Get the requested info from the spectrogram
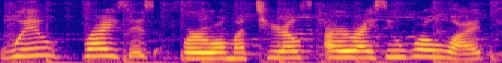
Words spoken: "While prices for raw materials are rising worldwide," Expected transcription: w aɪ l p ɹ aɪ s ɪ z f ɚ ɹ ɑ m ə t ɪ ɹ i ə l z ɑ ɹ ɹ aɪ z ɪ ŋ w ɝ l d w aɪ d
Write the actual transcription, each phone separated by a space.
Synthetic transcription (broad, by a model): w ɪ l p ɹ aɪ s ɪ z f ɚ w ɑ m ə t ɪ ɹ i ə l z ɑ ɹ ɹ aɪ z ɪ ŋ w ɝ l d w aɪ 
